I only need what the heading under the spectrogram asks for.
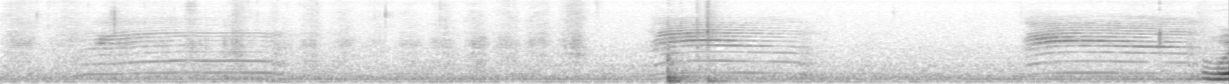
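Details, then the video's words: A house cat that loves chicken asks for it during cooking with three clear meows spaced about two seconds apart, the second sharper and louder, set against low indoor hum and a clatter at the end. "Cat Really Wants Chicken"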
